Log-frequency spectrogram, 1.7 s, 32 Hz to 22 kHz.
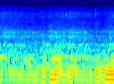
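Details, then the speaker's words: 2010 Chevy HHR 2.2L Ecotec that starts and stalls, eight codes including MAF faults: engine stumbling and surging, only kept alive briefly by throttle blips before dying. "i can keep it alive with the gas kind of nope"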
